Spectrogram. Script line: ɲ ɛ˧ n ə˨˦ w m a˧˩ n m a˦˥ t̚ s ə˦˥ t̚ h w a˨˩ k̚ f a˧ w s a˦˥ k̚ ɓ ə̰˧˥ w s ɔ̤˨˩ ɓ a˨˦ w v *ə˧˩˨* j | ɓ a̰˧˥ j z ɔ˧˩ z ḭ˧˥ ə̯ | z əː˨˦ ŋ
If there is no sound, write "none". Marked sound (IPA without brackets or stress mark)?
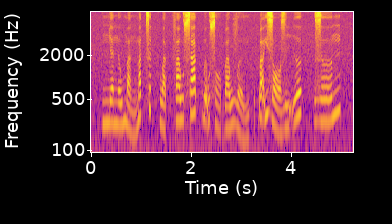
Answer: ə˧˩˨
